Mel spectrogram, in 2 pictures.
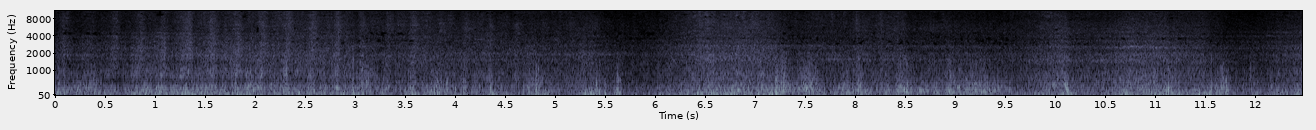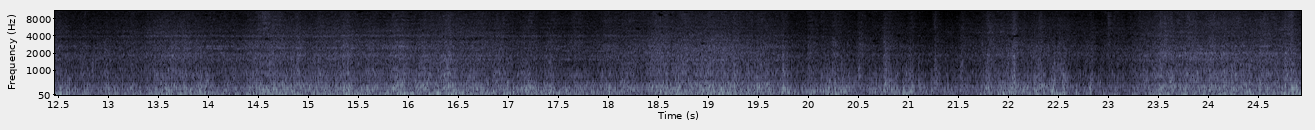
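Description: Freight cars of a mixed freight train rolling past: a steady rumble of steel wheels on rail with a run of clicks over the joints and a faint high wheel squeal around the middle.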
